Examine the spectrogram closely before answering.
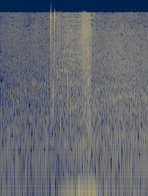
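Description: A video game glider snaps open with a whoosh.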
